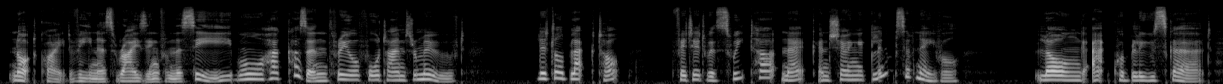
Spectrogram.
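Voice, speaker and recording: A woman narrating a comic short story in a wry, arch, expressive manner. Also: mid-range voice, no echo, clean studio sound. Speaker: story reader.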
